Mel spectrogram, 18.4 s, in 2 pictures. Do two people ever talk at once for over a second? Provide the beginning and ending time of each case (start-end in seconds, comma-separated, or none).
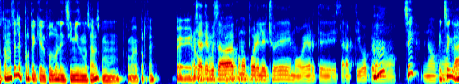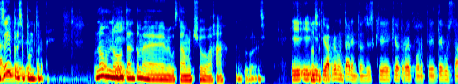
3.8-5.1, 8.8-10.1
